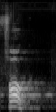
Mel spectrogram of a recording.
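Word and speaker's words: folk: फॉक, ठीक है, फॉक पढ़ेंगे, इसको फॉल्क नहीं पढ़ेंगे, फॉल्क लोग पढ़ते हैं जो कि गलत है।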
